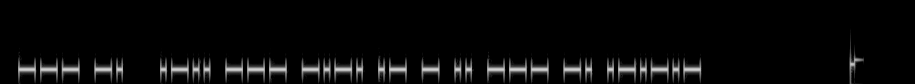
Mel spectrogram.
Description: Morse code, heard as a keyed tone, about 22 wpm, 700 Hz. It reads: ON LOCATION.
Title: Sentences from Top 1000 Words - Review Part 6 - 22wpm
